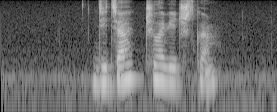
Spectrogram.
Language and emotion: Russian, neutral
